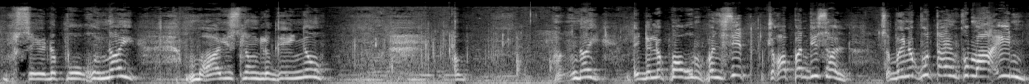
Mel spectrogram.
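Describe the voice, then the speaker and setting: Earnest, high-voiced young boy. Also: a little slow, long pauses, music in the background. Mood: caring. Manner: hesitant, polite, pleading. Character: earnest poor young boy, devoted to his sick mother. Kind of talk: Tagalog radio drama acting.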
